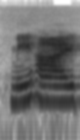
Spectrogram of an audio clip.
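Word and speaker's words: Mihály: is now I like looked up how to pronounce his name though it's uh mihai sheik sent me hi that's how you say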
